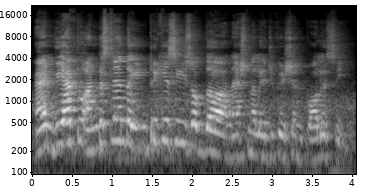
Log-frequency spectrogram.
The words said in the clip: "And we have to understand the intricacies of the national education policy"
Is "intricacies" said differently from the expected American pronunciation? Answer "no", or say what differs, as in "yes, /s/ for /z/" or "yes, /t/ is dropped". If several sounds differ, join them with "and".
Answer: no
